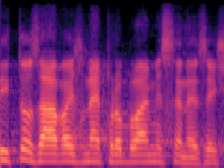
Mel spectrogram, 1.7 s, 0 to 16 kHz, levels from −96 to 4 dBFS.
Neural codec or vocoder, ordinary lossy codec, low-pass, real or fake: autoencoder, 48 kHz, 32 numbers a frame, DAC-VAE, trained on Japanese speech; MP3, 96 kbps; 14.4 kHz; fake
